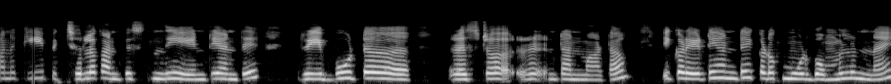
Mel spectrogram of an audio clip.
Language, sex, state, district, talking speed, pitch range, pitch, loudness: Telugu, female, Andhra Pradesh, Visakhapatnam, 120 wpm, 240-280 Hz, 260 Hz, -14 LUFS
